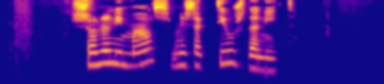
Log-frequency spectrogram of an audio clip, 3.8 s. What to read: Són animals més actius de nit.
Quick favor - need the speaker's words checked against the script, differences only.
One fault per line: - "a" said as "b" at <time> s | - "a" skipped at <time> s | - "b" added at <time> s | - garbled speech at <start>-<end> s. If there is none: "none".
none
